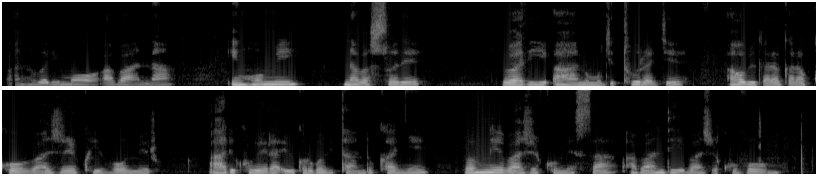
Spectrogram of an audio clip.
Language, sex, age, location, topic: Kinyarwanda, female, 18-24, Kigali, health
